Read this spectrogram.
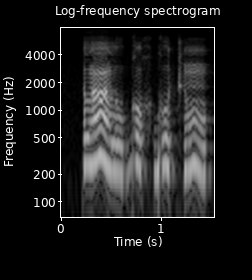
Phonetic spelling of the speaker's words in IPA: l ã˧˥˧ l o˨˩ ɡ ɔ˥˨ x ɡ o˧˥˧ t͡ʃ õ˧˥˧

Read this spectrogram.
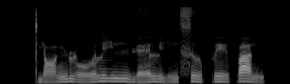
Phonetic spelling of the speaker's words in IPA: t̪ j ɑ˧˥ ŋ ɻ o˧˥ ʊ̯ l i˥ n n̪ ɥ ɛ˧˥ l i˧˥ n s ɹ̩˥˧ p e˥˧ ɪ̯ p a˥˩ n

